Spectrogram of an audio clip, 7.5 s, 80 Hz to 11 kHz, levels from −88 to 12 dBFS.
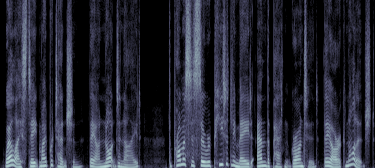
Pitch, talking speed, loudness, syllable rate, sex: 220 Hz, 160 wpm, -18 LUFS, 5.7 syllables/s, female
